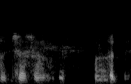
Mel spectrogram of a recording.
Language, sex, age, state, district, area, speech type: Punjabi, male, 18-30, Punjab, Fazilka, rural, conversation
